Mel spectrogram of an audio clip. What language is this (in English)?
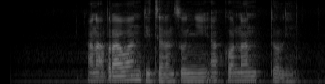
Javanese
